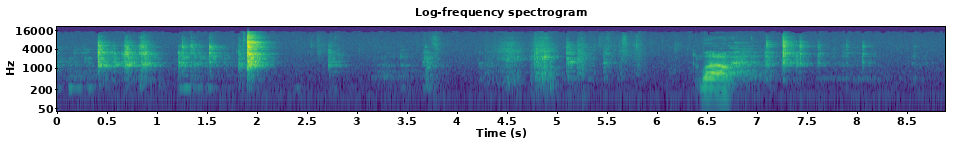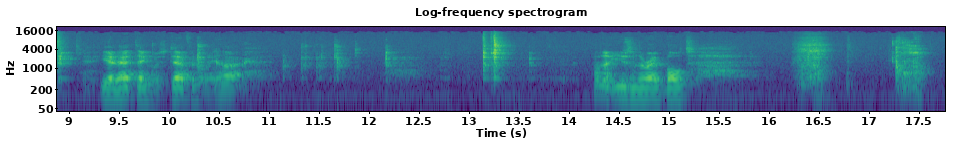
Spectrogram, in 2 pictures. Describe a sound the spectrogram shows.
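Metal parts click and clatter in a man's hands.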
